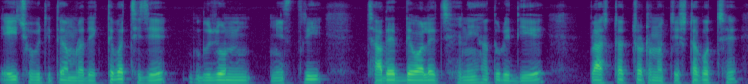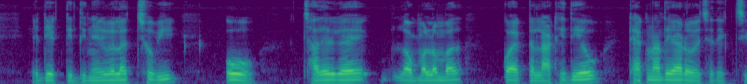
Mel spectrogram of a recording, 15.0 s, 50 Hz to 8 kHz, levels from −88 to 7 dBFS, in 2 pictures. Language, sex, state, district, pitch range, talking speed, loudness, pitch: Bengali, male, West Bengal, North 24 Parganas, 95-110 Hz, 140 wpm, -28 LUFS, 105 Hz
